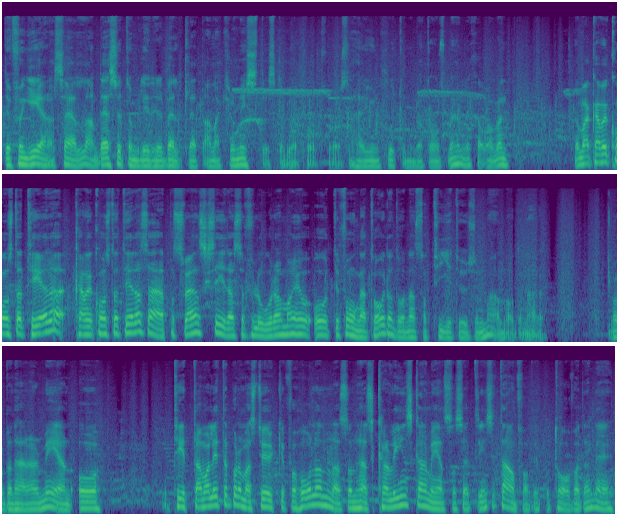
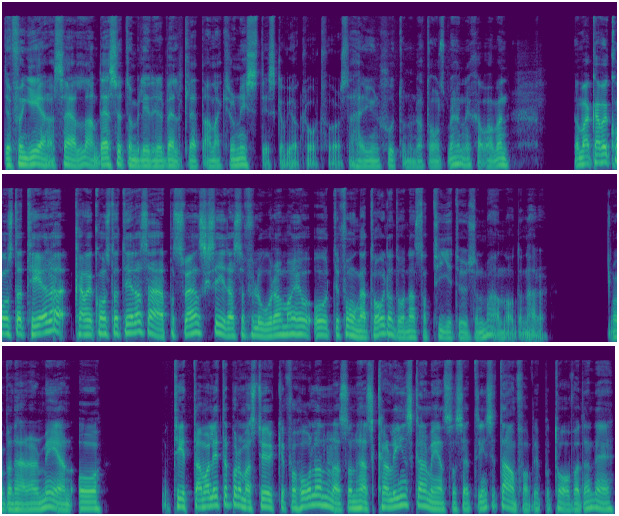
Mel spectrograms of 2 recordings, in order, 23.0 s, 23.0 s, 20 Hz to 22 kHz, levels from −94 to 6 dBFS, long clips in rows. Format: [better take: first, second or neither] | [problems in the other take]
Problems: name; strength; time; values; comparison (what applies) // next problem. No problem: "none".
second | crowd noise; noticeable; throughout; 15 dB below the speech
